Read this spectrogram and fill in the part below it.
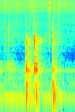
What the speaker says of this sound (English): So now this is the ginger from oil, so I'm going to put the sauce in.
